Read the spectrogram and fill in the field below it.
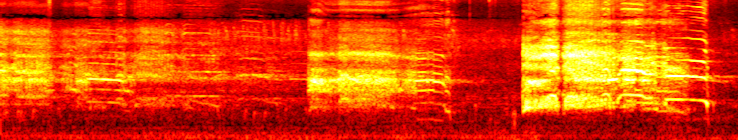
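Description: Chickens and roosters in a poultry pen crow loudly in three long calls, with clucking and softer fowl noises running steadily underneath.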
